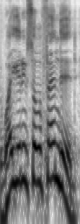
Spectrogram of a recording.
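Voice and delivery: high-pitched mock indignant question; indignant parent. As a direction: imitate a parent brushing off the hurt. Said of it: "when the parents say".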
